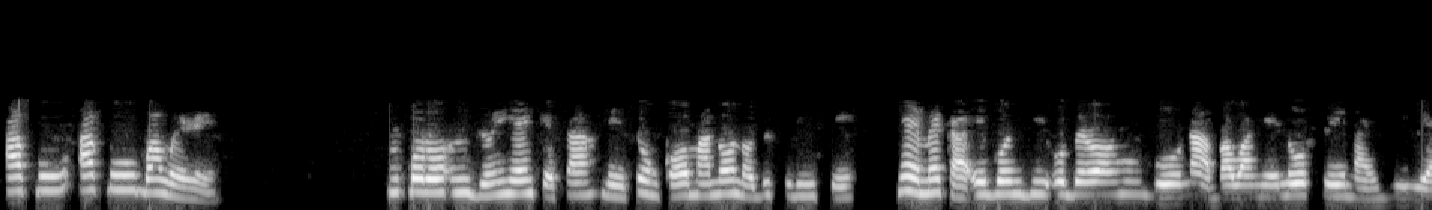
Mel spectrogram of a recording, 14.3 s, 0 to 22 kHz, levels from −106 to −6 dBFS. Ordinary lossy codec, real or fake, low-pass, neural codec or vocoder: MP3, 32 kbps; real; 3.6 kHz; none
